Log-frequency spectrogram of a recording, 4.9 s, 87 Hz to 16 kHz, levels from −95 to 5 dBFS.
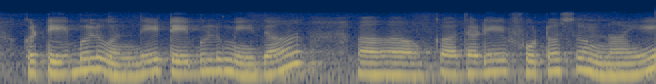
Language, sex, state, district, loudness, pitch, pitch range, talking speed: Telugu, female, Andhra Pradesh, Srikakulam, -25 LUFS, 175 Hz, 160-195 Hz, 110 wpm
